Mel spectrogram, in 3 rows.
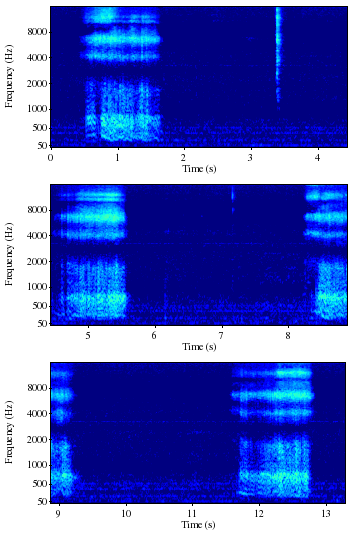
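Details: Soft, airy, rasping snores on each breath, with quiet pauses between, about 16 breaths a minute, in a quiet room; snoring.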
